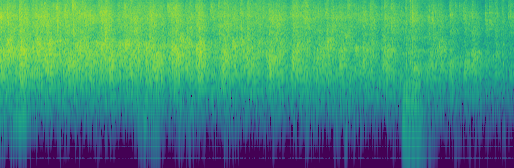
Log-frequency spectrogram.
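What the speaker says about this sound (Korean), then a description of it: "우리 정수관 목사님 나오실 때 우리 큰 박수로 맞이해 주시기 바랍니다" A church congregation applauds to welcome a pastor to the front, a dense, steady wash of clapping from many hands that fills the hall and tapers slightly near the end.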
